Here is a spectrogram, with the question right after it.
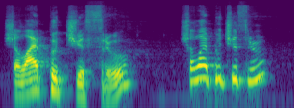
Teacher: we need to link those two words making just one single sound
